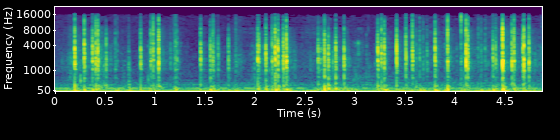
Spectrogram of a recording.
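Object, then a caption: Small cardboard box of markers. A small Crayola cardboard marker box, hollow with markers inside, has its printed surface tapped and scratched with long nails. Many quick, dry, bright taps and scratchy clicks come in uneven bursts, with no ring after each one, over a steady low hum.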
